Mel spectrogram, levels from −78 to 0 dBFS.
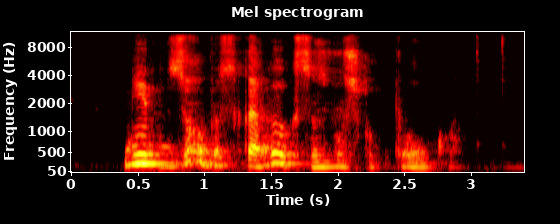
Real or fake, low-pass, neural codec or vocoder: fake; 10.8 kHz; codec, 44.1 kHz, 3.4 kbps, Pupu-Codec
